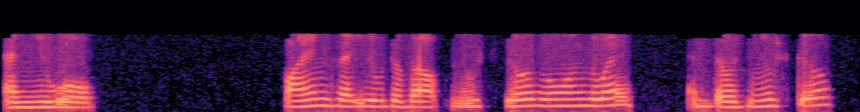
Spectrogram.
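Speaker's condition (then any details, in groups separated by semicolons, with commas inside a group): Cerebral palsy; walked with walker, daily walking practice down block and back set by father; past challenges speaking up, voice improved over last year, spanish speaker with limited english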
